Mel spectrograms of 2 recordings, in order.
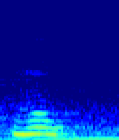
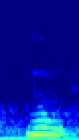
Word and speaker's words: womb: Actually it is womb. It is വൂം. B silent ആണ്, നമ്മളെ പ്ലംബറിനെ പോലെ തന്നെ, പ്ലംബർ പോലെ ഇവിടെ വൂം.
